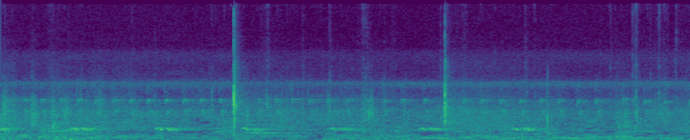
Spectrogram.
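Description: A bird repeating a short call note about once a second, with two sharp clicks, one a little over two seconds in and one about four and a half seconds in.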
